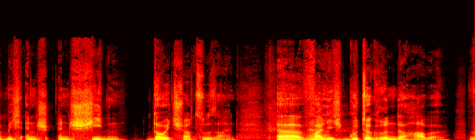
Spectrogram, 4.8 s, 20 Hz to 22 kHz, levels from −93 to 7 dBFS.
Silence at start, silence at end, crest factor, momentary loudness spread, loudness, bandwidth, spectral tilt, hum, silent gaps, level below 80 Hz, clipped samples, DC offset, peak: 0 s; 0 s; 20 dB; 15 LU; -21 LUFS; 16 kHz; -5.5 dB/octave; none; none; -42 dBFS; under 0.1%; under 0.1%; -2 dBFS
